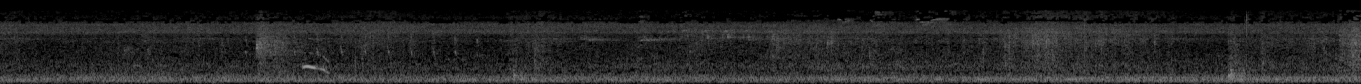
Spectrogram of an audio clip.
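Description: Steady outdoor ambience with insects buzzing, and one short, falling squeak about three seconds in.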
